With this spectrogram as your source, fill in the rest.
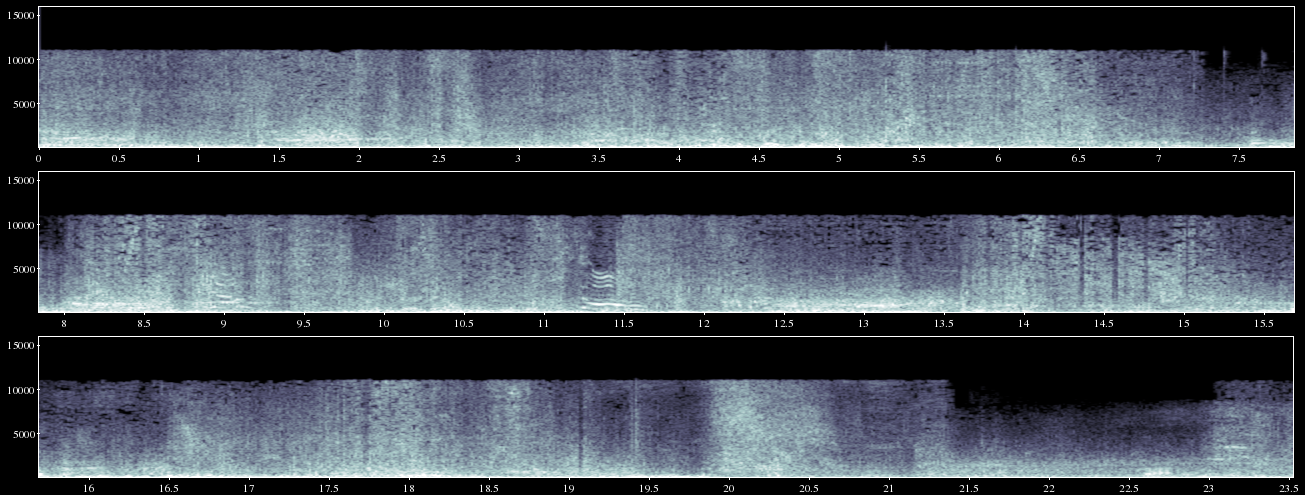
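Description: A machine creature stomps and crashes heavily.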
